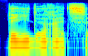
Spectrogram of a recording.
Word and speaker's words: Pays de Retz: la prononciation euh, en ce qui concerne le nom du projet, euh, c'est Pays de Retz. Voilà. Donc Pays de Retz, et de là, on, dérive facilement sur Pays de Retz, du coup, mais prononcé d'une seule traite.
